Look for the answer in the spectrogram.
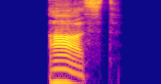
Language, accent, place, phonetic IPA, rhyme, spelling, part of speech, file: German, Germany, Berlin, [aːst], -aːst, aast, verb, De-aast.ogg
- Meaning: inflection of aasen: 1. second/third-person singular present 2. second-person plural present 3. plural imperative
